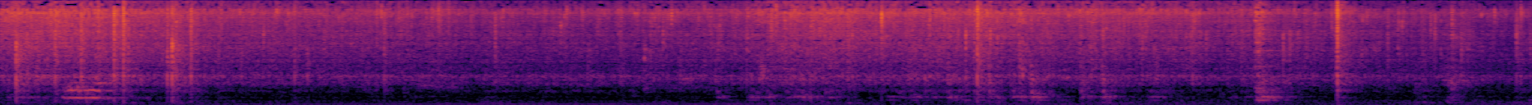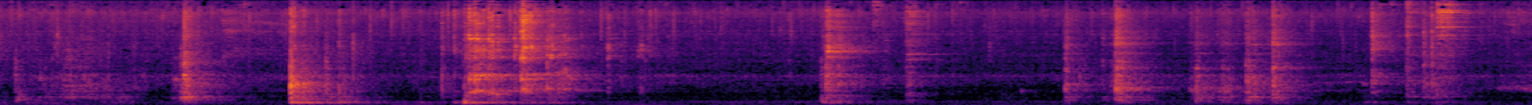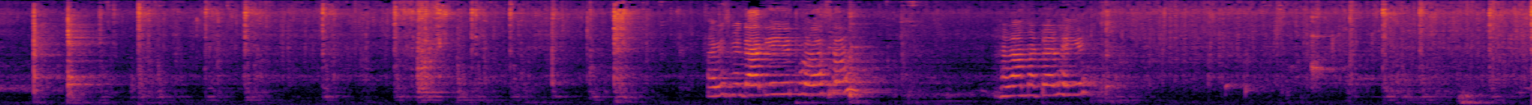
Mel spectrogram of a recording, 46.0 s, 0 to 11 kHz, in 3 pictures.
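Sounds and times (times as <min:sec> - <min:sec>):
spices sizzling in oil: 0:00.0 - 0:45.9
metal spatula scraping a pan: 0:15.6 - 0:17.8, 0:31.0 - 0:37.2
heavy pots clunking: 0:19.7 - 0:21.3.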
